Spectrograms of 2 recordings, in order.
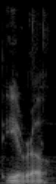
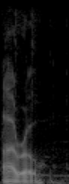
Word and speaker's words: Iro: And I I know I know I said eero. Sorry. Sorry. Phonetically phonetically if we're thinking about the Eastern Asian type of cultures where this was, you know, where Avatar gained a lot of inspiration from, right? Definitely uh Roa Iro, but we understand Iro,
